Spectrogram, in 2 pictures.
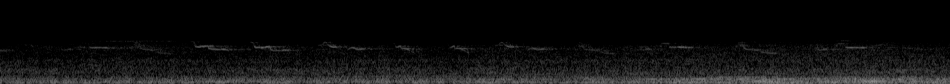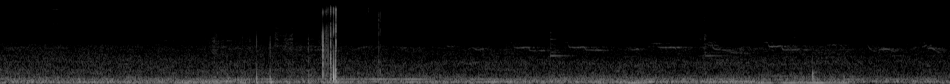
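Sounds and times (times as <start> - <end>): low traffic rumble: 0.0 - 19.0
bird chirping: 12.1 - 19.0.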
